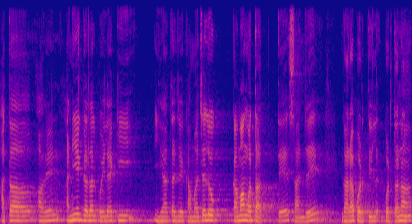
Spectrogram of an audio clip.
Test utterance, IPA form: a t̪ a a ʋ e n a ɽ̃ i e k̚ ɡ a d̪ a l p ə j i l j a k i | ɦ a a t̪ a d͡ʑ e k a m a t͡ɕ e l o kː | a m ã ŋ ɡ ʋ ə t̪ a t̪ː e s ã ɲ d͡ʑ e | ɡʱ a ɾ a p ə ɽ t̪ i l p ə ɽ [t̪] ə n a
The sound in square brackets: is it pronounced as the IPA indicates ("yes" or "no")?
yes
